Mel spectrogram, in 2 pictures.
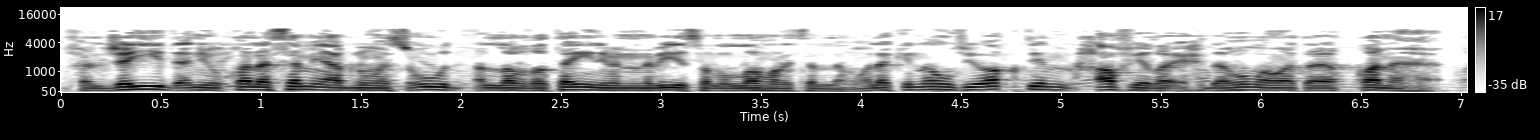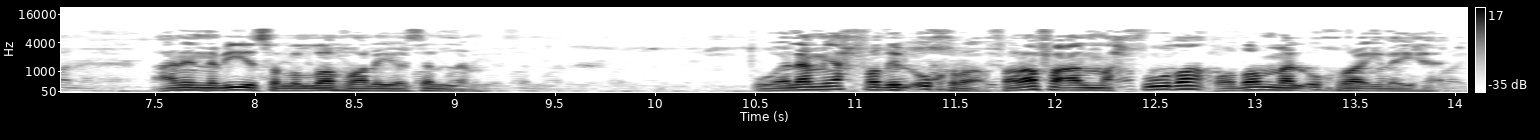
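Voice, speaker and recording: A man's voice: lowish voice, fast, a little mellow. A middle-aged man with an Egyptian accent, a sheikh teaching hadith commentary, who reads the texts aloud and then explains them in colloquial asides. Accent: Egyptian Arabic. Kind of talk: religious lesson reading and explaining hadith. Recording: dull lo-fi lecture recording.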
